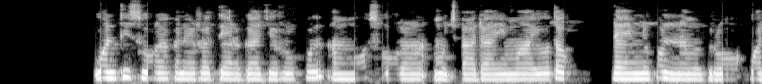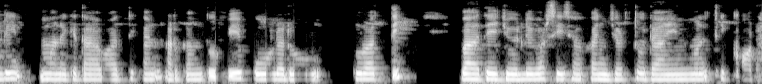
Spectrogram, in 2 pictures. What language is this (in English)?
Oromo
